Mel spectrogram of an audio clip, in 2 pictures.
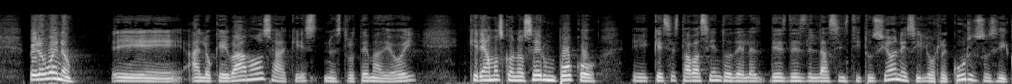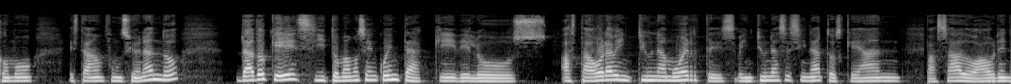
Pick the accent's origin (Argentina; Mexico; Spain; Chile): Spain; Madrid, Community of Madrid; como nosotras venimos de Madrid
